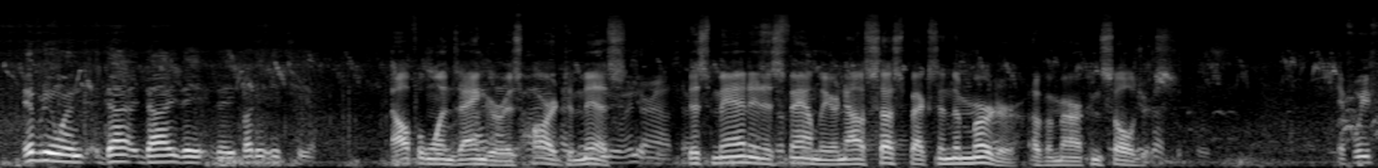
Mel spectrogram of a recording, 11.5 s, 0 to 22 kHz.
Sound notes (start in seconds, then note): 3.6 voiceover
